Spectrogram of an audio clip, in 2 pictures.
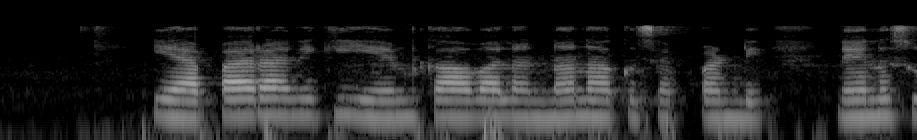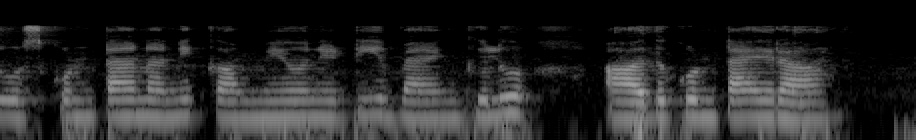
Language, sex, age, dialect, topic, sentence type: Telugu, female, 18-24, Utterandhra, banking, statement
